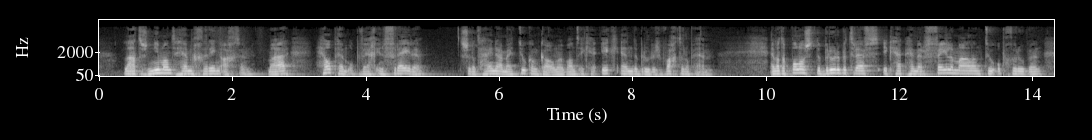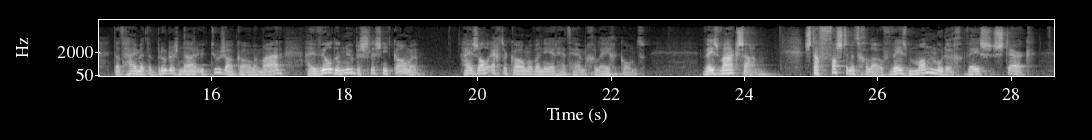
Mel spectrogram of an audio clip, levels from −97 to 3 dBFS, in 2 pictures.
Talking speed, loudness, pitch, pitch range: 170 wpm, -23 LUFS, 130 Hz, 120-150 Hz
